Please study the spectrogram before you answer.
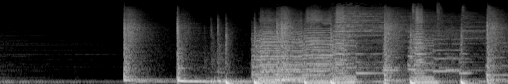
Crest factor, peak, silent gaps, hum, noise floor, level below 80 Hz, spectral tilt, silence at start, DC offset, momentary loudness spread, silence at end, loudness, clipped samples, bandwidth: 16 dB; -2 dBFS; none; none; -49 dBFS; -22 dBFS; -5 dB/octave; 0.05 s; under 0.1%; 8 LU; 0 s; -18 LUFS; under 0.1%; 18 kHz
